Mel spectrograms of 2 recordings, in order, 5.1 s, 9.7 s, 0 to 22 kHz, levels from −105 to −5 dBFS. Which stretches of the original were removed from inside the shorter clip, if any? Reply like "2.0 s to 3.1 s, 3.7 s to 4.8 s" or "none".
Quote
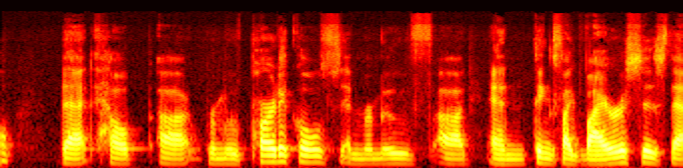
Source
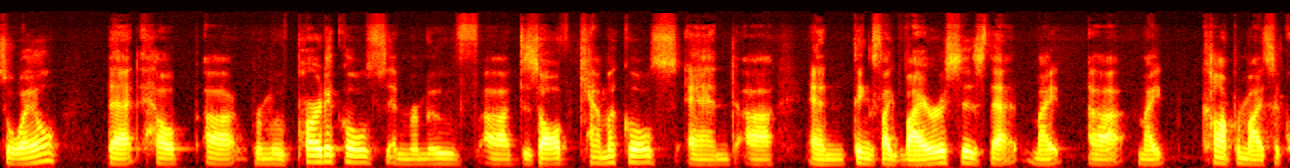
3.9 s to 5.9 s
